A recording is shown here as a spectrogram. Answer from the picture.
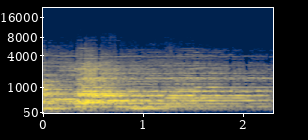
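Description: Choir singing in long held notes.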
